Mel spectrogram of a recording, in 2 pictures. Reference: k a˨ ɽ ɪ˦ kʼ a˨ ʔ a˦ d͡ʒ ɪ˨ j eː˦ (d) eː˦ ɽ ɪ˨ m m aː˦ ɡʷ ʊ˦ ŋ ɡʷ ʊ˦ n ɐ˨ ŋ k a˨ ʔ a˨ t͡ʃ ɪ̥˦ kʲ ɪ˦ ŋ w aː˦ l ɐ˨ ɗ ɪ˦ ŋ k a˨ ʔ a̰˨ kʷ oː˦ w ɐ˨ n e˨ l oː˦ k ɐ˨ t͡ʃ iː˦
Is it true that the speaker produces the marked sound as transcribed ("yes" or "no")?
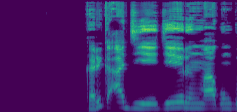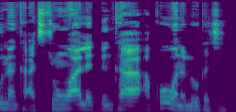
no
